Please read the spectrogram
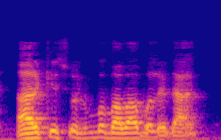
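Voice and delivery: normal talking voice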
